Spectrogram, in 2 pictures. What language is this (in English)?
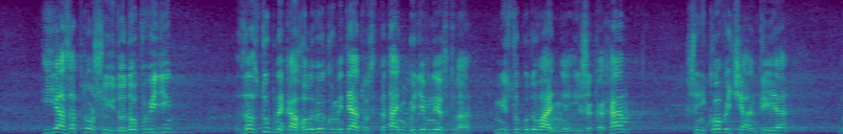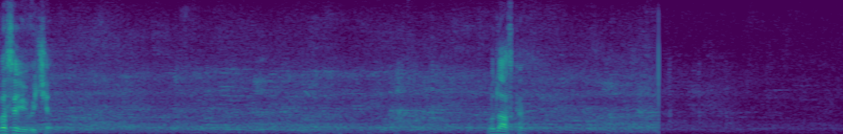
Ukrainian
